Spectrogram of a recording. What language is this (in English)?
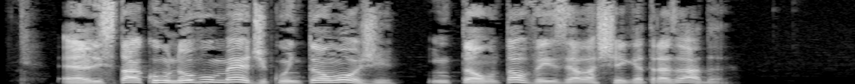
Portuguese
